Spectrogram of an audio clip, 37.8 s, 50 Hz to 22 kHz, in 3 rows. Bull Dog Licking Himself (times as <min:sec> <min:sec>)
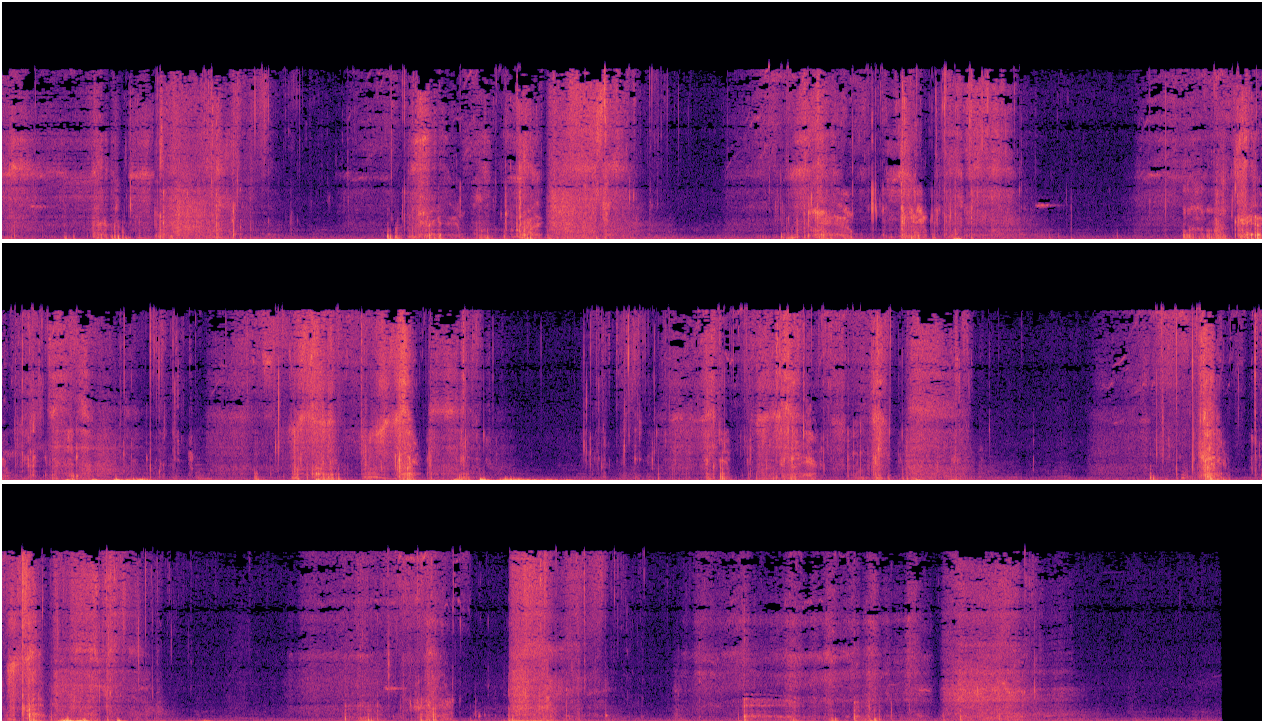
0:00.5 0:06.6, 0:11.6 0:17.6, 0:18.4 0:22.5, 0:23.9 0:26.8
